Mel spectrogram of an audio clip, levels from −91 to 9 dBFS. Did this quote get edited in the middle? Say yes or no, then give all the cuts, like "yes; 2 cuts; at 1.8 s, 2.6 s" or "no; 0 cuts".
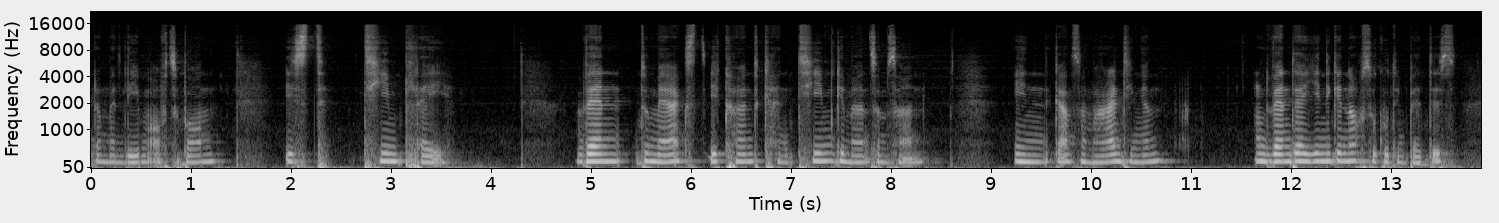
no; 0 cuts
